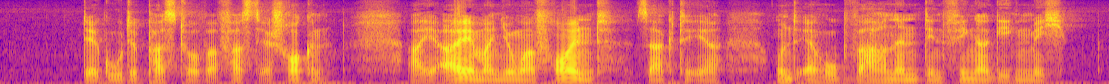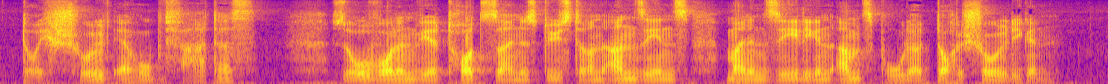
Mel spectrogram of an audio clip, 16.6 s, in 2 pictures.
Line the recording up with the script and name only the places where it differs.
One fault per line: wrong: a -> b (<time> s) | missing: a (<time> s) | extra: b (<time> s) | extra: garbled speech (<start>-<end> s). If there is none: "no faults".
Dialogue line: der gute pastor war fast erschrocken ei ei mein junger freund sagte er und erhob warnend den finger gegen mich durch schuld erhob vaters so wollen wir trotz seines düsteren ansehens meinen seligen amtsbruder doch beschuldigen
no faults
